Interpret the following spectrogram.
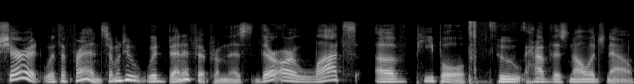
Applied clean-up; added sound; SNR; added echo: neural mask model DeepFilterNet 3.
